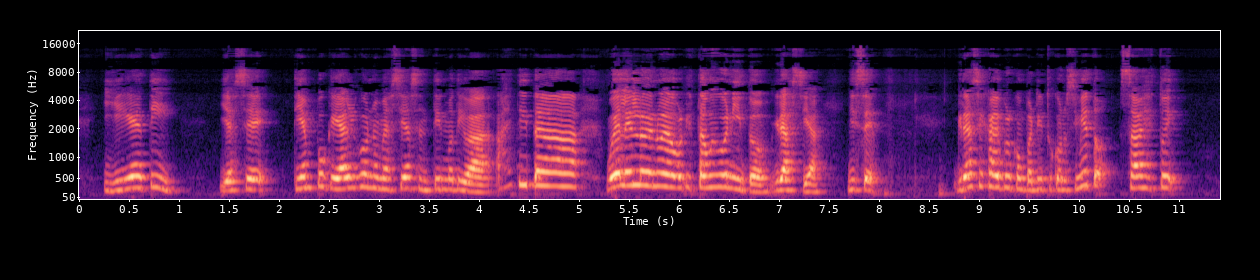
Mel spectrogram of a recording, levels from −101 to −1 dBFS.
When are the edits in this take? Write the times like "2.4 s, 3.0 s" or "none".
4.4 s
